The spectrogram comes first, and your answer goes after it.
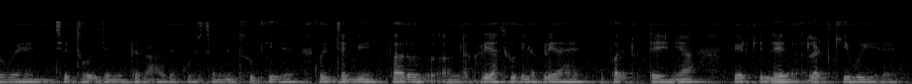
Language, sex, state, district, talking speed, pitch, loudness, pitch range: Hindi, male, Bihar, Saran, 160 wpm, 110 Hz, -41 LUFS, 105-110 Hz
